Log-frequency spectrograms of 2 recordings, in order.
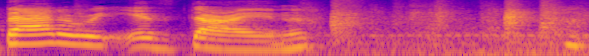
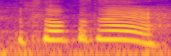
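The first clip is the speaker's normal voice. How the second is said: higher singsong, stress on over; 6 semitones higher than usual. Real, not acted. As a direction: coo it again. Talking to baby.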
